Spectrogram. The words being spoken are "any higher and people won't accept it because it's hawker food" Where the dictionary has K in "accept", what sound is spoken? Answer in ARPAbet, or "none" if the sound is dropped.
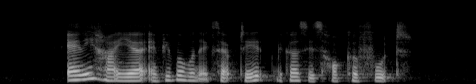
K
